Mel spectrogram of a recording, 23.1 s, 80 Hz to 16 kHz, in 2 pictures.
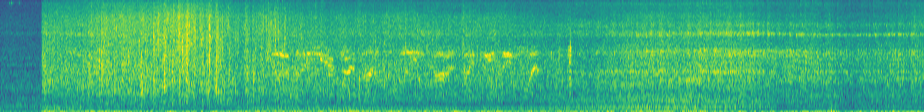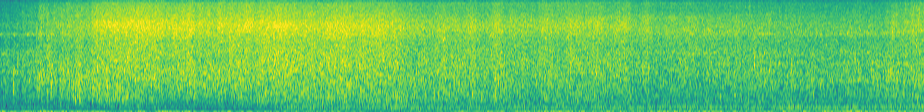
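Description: A 4WD pushes through storm water pooled on a Simpson Desert outback track, with a loud continuous rush and churn of water and engine rumble lasting throughout, no voices.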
